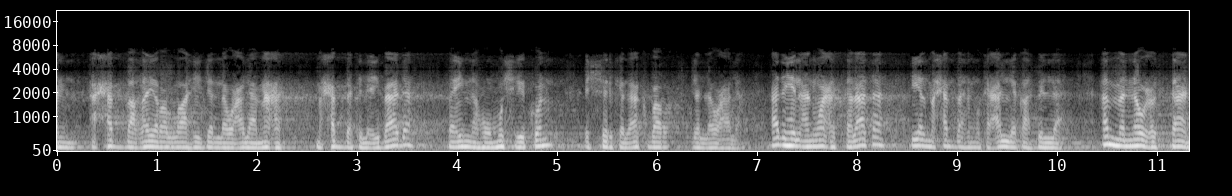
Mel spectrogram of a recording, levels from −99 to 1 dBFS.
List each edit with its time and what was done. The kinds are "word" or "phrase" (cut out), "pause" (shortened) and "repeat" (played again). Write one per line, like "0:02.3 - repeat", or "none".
0:06.4 - word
